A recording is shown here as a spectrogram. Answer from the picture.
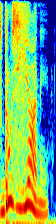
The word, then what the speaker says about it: друзьями: Pronounce together. С друзьями. You keep the z soft because there is a soft sign there.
